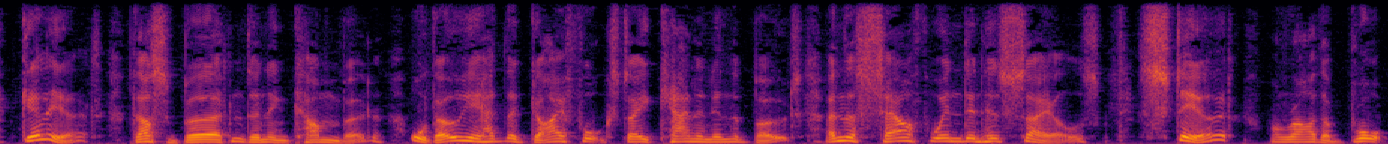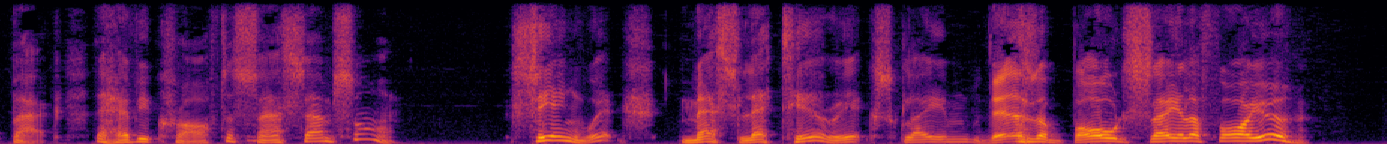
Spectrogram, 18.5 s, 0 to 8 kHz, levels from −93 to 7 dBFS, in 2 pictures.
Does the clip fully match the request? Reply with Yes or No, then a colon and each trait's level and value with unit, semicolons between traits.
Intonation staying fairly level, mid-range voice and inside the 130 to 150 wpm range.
No: average, 4.6 semitones; medium, 155 Hz; average, 145 wpm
